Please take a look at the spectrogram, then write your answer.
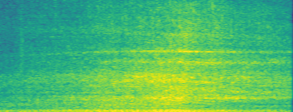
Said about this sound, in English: A bus with side mirrors like giant antennas zooms past us. Twin Peaks is one of San Francisco's top tourist destinations, and this driver seems intent on delivering his sightseers to the top before it clouds over.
